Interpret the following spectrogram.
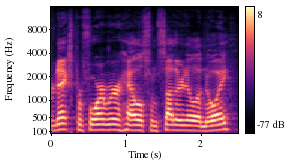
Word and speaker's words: Illinois: performer hails from southern illinois notice i did not pronounce the s yes and is a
